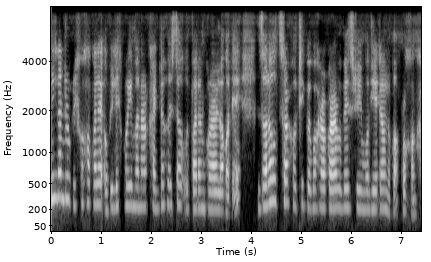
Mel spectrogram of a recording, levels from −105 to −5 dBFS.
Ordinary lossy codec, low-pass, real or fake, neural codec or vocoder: none; 7.2 kHz; fake; codec, 44.1 kHz, 2.6 kbps, SNAC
